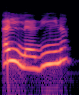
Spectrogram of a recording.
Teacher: ذال نرمی والا حروف ہے، ذال پہ سٹی کی آواز نہیں آتی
